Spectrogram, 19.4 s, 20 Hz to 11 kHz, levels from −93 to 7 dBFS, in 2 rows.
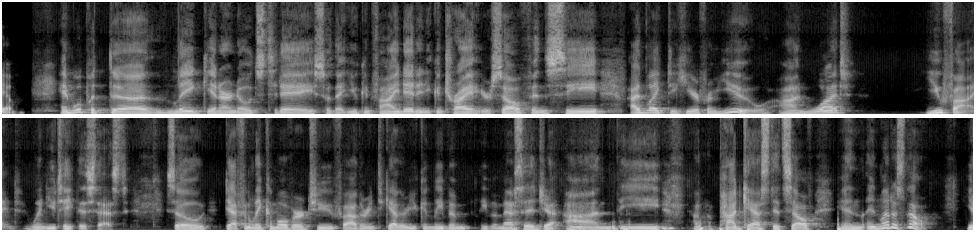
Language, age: English, 50-69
